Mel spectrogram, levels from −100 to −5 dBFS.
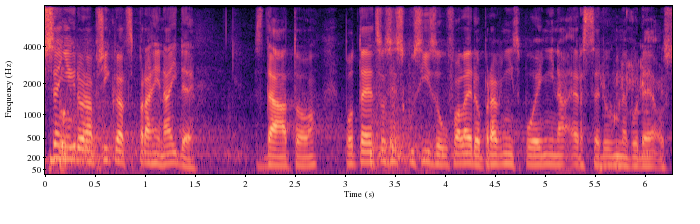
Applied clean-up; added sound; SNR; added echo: none; Bathtub (filling or washing) / Sink (filling or washing) + Fireworks; 11 dB; none.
